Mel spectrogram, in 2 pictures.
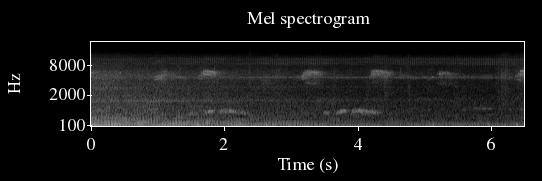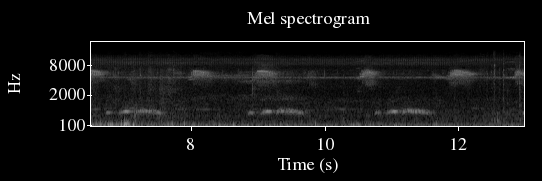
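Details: Spotted dove from northern Vietnam, a caged decoy three years old, repeats low soft coo phrases about every two to three seconds. High chirps recur between them over a steady hum and scattered knocks.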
